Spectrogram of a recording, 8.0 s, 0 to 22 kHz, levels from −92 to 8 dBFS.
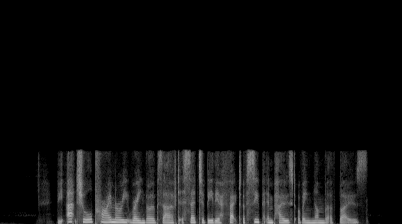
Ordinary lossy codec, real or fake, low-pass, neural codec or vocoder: MP3, 48 kbps; fake; 7.2 kHz; codec, 16 kHz in and 24 kHz out, 0.6 kbps, FocalCodec, streaming, 4096 codes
